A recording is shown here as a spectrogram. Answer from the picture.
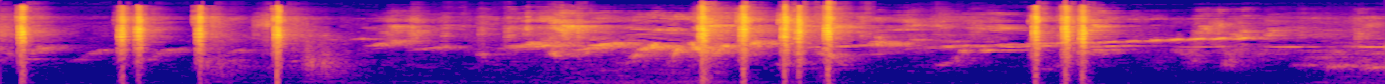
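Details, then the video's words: Young forest white-rumped shama singing, recorded as a lure: sharp clicks alternate with soft chattering warbles and a long thin rising whistle near the end. "Kicau burung MURAI BATU Muda Hutan. Cocom untuk pancingan"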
